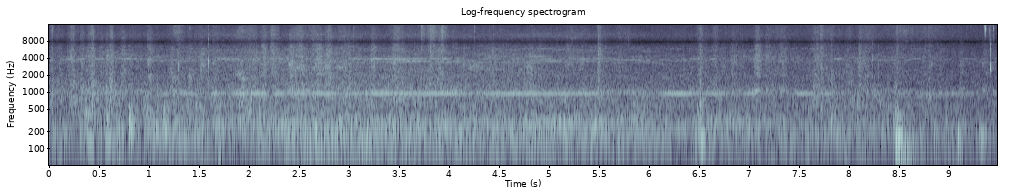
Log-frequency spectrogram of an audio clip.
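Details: Rumbling rail-travel noise with clattering wheels and a faint steady tone runs throughout, punctuated by a few knocks, with no animal voices.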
